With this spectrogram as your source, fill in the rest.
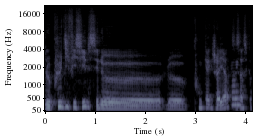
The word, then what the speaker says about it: Puncak Jaya: Et en termes d'accès, que le plus difficile, c'est le Puncak Jaya, c'est Oui. ça, c'est comme ça que tu le prononces, Ouais, Puncak, Punta Puncak.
